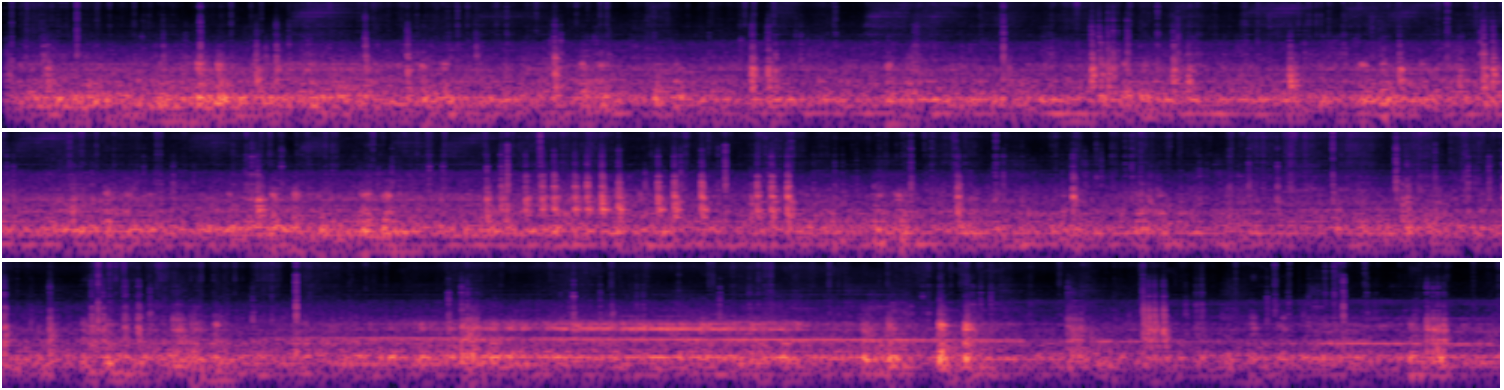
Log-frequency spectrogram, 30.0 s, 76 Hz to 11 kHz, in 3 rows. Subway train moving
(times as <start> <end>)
22.2 29.9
